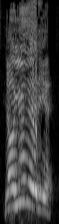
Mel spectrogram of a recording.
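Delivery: loud, high angry comeback; shouted retort. Acted. Prisoner yells the insult back at the other one. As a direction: throw the insult right back.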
